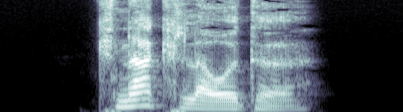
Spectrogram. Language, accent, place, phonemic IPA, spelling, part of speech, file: German, Germany, Berlin, /ˈknakˌlaʊ̯tə/, Knacklaute, noun, De-Knacklaute.ogg
- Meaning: nominative/accusative/genitive plural of Knacklaut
